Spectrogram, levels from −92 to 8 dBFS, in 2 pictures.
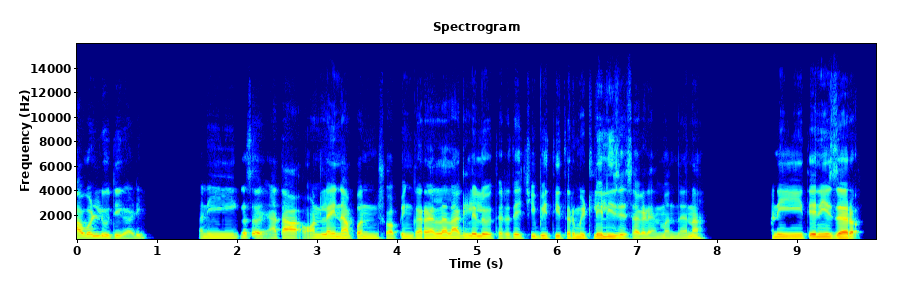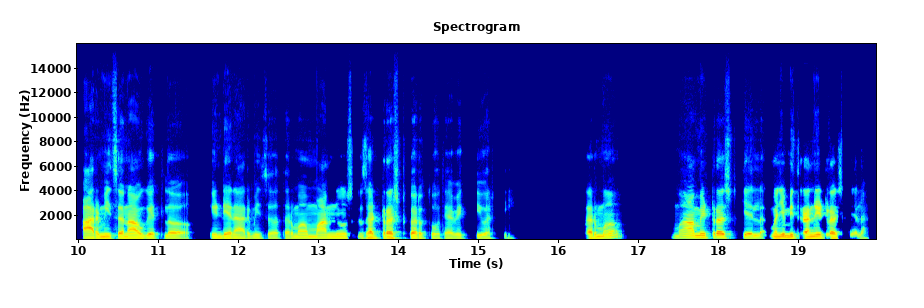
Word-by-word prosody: आवडली 140 +2 +1
होती 120 -3 -3
गाडी 95 -2 -8 0.7
आणि 120 0 -5
कसं 135 0 -3
आहे 100 - -2
आता 105 0 +2 0.2
ऑनलाईन 110 +4 0
आपण 120 +1 -1
शॉपिंग 110 0 -3
करायला 115 +1 +2
लागलेलो 110 0 +2
आहे, 105 - +1
तर 95 0 -5
त्याची 105 +2 -3
भीती 110 0 -2
तर 115 - 0
मिटलेलीच 115 0 +1
आहे 95 - 0
सगळ्यांमधनं 90 +1 -5
आहे 100 - -6
ना 140 +1 -1 0.9
आणि 110 0 +2
त्यानी 110 +1 +6
जर 120 +1 +8 0.5
आर्मीचं 115 +4 +2
नाव 120 -1 +4
घेतलं, 110 -1 -1 0.3
इंडियन 105 +2 0
आर्मीचं 100 -1 -4
तर 105 0 -4
मग 110 +1 -2
माणूस 110 +2 -1
कसा 125 +3 +2
ट्रस्ट 120 -2 +2
करतो 100 -3 -1
त्या 95 -2 -4
व्यक्तीवरती. 90 -1 -8 0.9
तर 120 +1 +3
मग 140 +6 -1 0.7
मग 150 +3 -7
आम्ही 160 +1 +3
ट्रस्ट 155 -1 +3
केलं 120 -2 0
म्हणजे 130 +2 +4
मित्रांनी 135 -1 +4
ट्रस्ट 120 -2 +2
केला. - - -9
110 Hz, 145 wpm, -25 LUFS, 105-120 Hz, 0.9 s, जर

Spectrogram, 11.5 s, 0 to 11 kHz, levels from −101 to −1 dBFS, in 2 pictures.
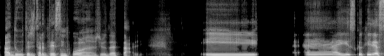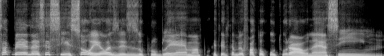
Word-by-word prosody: adulta 165 0 -1
de 155 - -7
35 175 - -3
anos, 120 - -5
viu, 135 0 -9
detalhe. 150 +4 -7 1.0
E 195 0 -1 0.7
é 270 +1 -3
é - - +1
isso 285 +4 +2
que - - -1
eu - - -5
queria 280 -1 +7
saber, 335 +2 +2
né, 300 0 +4
se 305 +4 0
assim 320 -6 +1
sou 295 +4 +2
eu 225 +5 +5
às 230 -5 +3
vezes 195 +1 -1
o 205 - +1
problema, 185 +3 -1
porque 210 - -9
tem 240 +3 -4
também 235 +1 -3
o - - -2
fator 230 0 0
cultural, 210 -6 +2
né, 170 0 +1
assim, 160 -5 -5
205 Hz, 160 wpm, -24 LUFS, 170-260 Hz, 1.0 s, queria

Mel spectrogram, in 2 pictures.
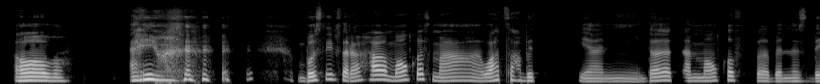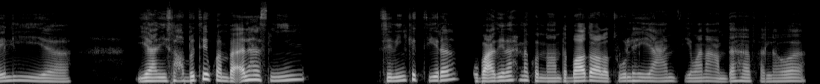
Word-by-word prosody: آه، 170 -2 +6 0.6
أيوه 210 +1 +7 1.3
بُصي 180 +9 +1
بصراحة 210 +2 +2
موقف 210 +4 0
مع 175 0 -2
واحدة 170 +6 +1
صاحبتي، 170 -4 -5 0.3
يعني 140 -1 -6
ده 175 +6 +1
كان 160 -1 -5
موقف 180 +1 -4
بالنسبة 145 0 -4
لي 175 -2 -4 0.9
يعني 160 +2 +3
صاحبتي 180 +8 +1
وكان 190 -8 +2
بقى 160 +2 +4
لها 215 +2 +4
سنين 200 +5 -3 0.7
سنين 165 +3 0
كتيرة. 200 +2 0
وبعدين 155 +3 +3
إحنا 200 0 -1
كنا 160 -5 -4
عند 145 +1 -3
بعض 165 +4 +5
على 160 -4 +3
طول 160 +3 -5
هي 165 -1 -3
عندي 150 0 -7
وأنا 150 +2 -5
عندها، 155 +2 -4
فاللي 140 -1 -10
هو 155 +2 -4
165 Hz, 130 wpm, -23 LUFS, 155-190 Hz, 1.3 s, أيوه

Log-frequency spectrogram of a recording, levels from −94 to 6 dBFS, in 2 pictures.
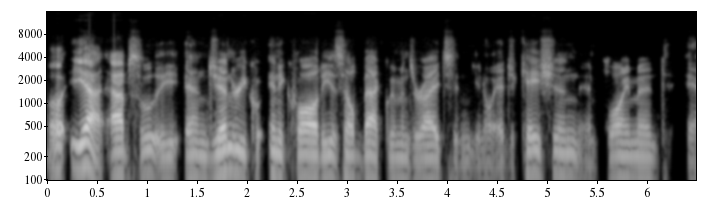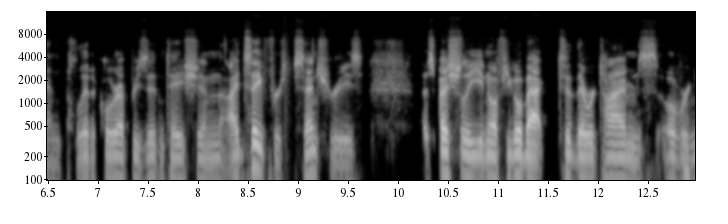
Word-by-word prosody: Uh, - - +4
yeah, 285 -1 +8
absolutely, 115 -3 +3
and 105 -2 -3
gender 120 +5 +3
equa 110 -3 -2
inequality 110 -2 +2
has 105 - -3
held 105 -3 -2
back 105 -2 +1
women's 95 -2 -8
rights, 95 0 -1
and, 85 -1 -17
you - - -17
know, - - -11
education, 115 -3 -4
employment, 100 -2 -6 0.2
and 85 -1 -13
political 105 +1 -8
representation, 95 -1 -5
I'd - - -1
say, - - +4
for - - -12
centuries. 85 -1 -3 0.6
Especially, 110 -2 +3
you 105 0 -2
know, 105 0 +1
if 100 - -5
you 105 - -5
go 110 - +3
back - - +6
to 110 - -4
there 100 0 0
were 100 - -2
times 100 -4 -1
over 100 -1 -5
in 95 - -13
100 Hz, 170 wpm, -23 LUFS, 95-110 Hz, 0.6 s, yeah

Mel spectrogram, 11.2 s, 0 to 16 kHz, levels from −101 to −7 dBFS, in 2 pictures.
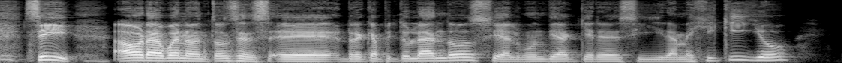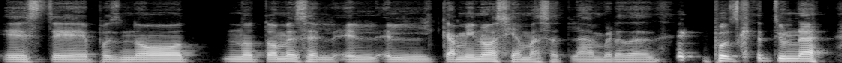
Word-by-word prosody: Sí, 195 0 +5 0.2
ahora, 155 -1 +9
bueno, 145 -2 +6
entonces, 130 -3 0
eh 115 -1 +4
recapitulando, 135 +6 +1
si 165 -6 -2
algún 115 +1 -3
día 125 -1 -2
quieres 120 -1 -4
ir 110 0 -7
a 110 - -3
Mexiquillo, 170 - -4 0.3
este, 105 -1 -4
pues, 105 +1 -9
no 115 +2 -1 0.2
no 120 -1 -5
tomes 120 0 -3
el 105 -3 -6
el 100 -1 -7
el 100 -2 -8
camino 115 +2 -1
hacia 115 -2 -2
Mazatlán, 100 0 -9
¿verdad? 105 +1 -8 0.4
Búscate 140 0 -2
una 130 -2 +1
120 Hz, 145 wpm, -23 LUFS, 110-135 Hz, 0.4 s, ahora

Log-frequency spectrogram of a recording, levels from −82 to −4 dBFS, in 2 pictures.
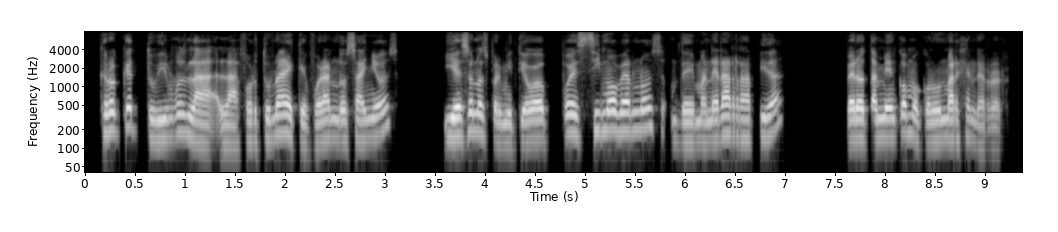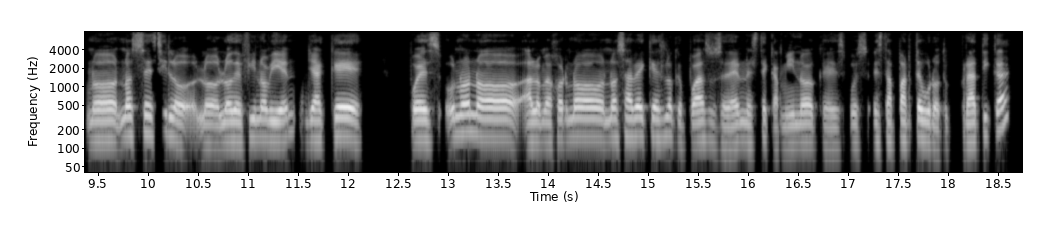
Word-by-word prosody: Creo 190 +2 +2
que 230 +4 +2
tuvimos 155 -2 -4
la 130 -5 +3
la 120 -1 0
fortuna 145 +7 0
de - - +5
que - - -3
fueran 140 +3 +1
2 140 +1 -2
años, 160 +12 0 0.4
y 155 0 +1
eso 160 +5 +5
nos 180 -5 0
permitió, 140 +3 +1
pues, 175 -2 0
sí 195 0 -5
movernos 200 +2 +2
de 135 -1 -2
manera 145 +5 +2
rápida, 160 - -1 0.6
pero 145 +1 +6
también 150 +1 +2
como 175 0 0
con 135 - -3
un 140 +2 +1
margen 145 0 0
de 115 - -3
error. 110 0 -8 0.2
No 140 0 +2
no 160 0 +1
sé 170 +2 -3
si - - -10
lo - - 0
lo 125 -1 -1
lo 135 +3 0
defino 145 +2 -1
bien, 140 +5 0
ya 140 +1 0
que, 150 0 +4 0.5
pues, 145 -1 +1
uno 175 +2 +1
no, 150 -3 +3
a - - -2
lo 135 - +1
mejor, 135 +2 -3
no 155 -1 +3
no 150 +1 -2
sabe 155 +1 0
qué 155 - -1
es 145 - -5
lo 160 -1 -3
que - - -8
pueda 135 +1 0
suceder 120 -3 -5
en - - -8
este 120 - -8
camino, 120 +3 -4
que 110 - -9
es, 110 - -11
pues, 125 -3 -11
esta 130 +1 -5
parte 140 -1 -1
burocrática. 135 - -1
145 Hz, 205 wpm, -22 LUFS, 135-160 Hz, 0.6 s, pero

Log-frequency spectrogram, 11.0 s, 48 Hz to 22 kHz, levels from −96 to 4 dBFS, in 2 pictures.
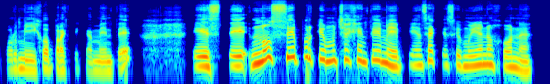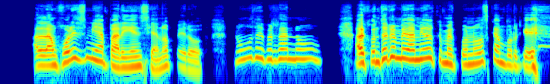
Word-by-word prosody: por 140 +2 -12
mi 140 -3 -5
hijo 145 +3 -6
prácticamente, 125 -3 -8 0.6
este, 180 +1 0
no 245 - +4
sé 345 +1 +2
por 345 -2 -5
qué 295 - -2
mucha 270 +2 -2
gente 270 +1 -3
me 190 -7 +1
piensa 195 +8 -6
que 195 - -18
soy 190 -1 -9
muy 180 +1 -3
enojona. 170 -9 -4 0.5
A - - -1
la 190 0 +7
mejor 235 +8 +3
es 315 -2 -1
mi 315 -4 +1
apariencia, 175 - +2
¿no? 180 +4 -2
Pero 150 -10 -7 0.3
no, 285 +5 -5
de 335 -1 -1
verdad 300 +1 -1
no, 300 -2 -4 0.3
al 230 - +10
contrario, 310 +8 +4
me 320 - +5
da 290 -1 +8
miedo 315 +2 +4
que 270 - -6
me 215 -2 +3
conozcan, 225 +5 -1
porque 175 -3 0
205 Hz, 205 wpm, -24 LUFS, 175-285 Hz, 0.6 s, al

